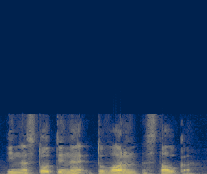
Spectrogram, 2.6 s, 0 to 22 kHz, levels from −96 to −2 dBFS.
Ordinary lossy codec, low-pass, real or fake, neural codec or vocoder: AAC, 24 kbps; 19.8 kHz; fake; autoencoder, 48 kHz, 128 numbers a frame, DAC-VAE, trained on Japanese speech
